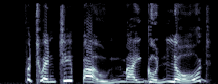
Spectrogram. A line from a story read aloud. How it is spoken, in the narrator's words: cried Condell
